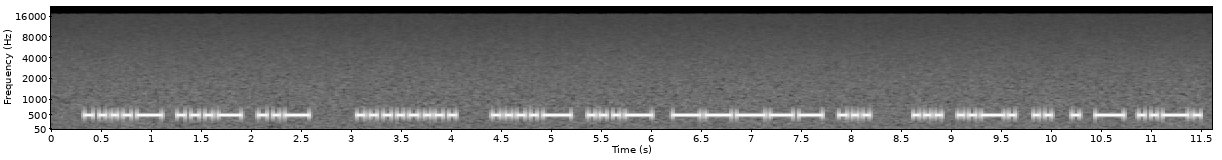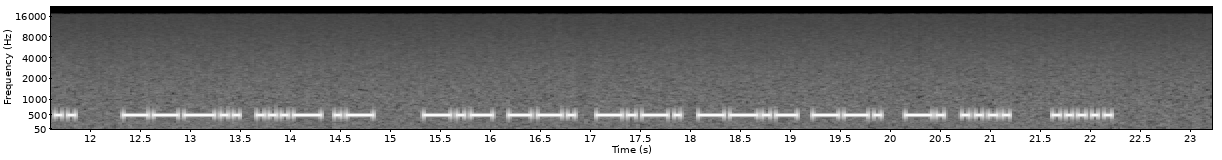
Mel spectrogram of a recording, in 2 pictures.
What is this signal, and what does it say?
Morse code, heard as a keyed tone, hand-sent with a straight key, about 19 wpm, 500 Hz. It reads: 4VU <HH> 4V0S SFIETFI 8VA KGCQGNH 5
